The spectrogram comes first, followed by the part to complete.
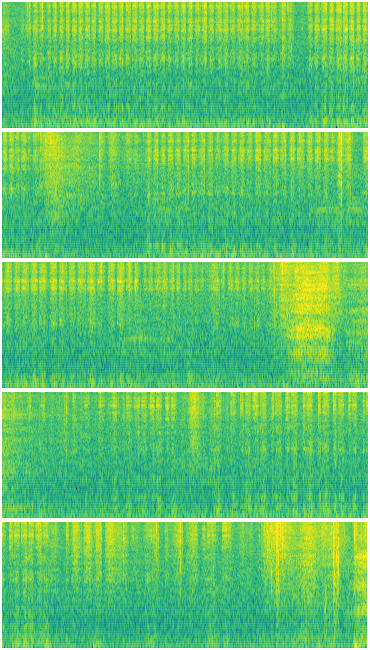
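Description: Faint pencil on paper: soft scratching of shading strokes, with a slightly louder rub about fourteen seconds in.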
